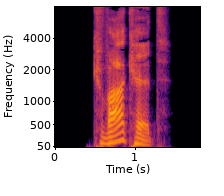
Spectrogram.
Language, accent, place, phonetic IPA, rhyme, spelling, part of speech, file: German, Germany, Berlin, [ˈkvaːkət], -aːkət, quaket, verb, De-quaket.ogg
- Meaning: second-person plural subjunctive I of quaken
